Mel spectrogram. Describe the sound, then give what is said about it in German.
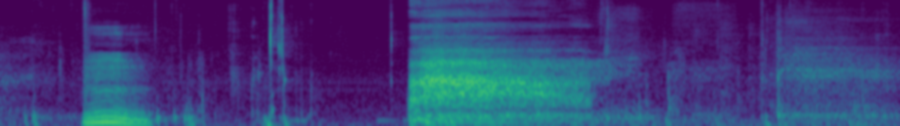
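A sip of dark lager, Isoma Dunkel, with wet mouth and gulping noises, a short voiced breath, then a louder breathy exhale after swallowing. Softer mouth sounds trail off at the end. “Ja, aber pro Bier, ich nehme mal einen Schluck, warte. Ja, tue ich auch mal.”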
